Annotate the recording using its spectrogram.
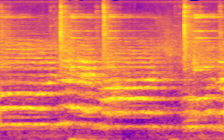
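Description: A choir of young women singing together, holding long notes that change pitch about halfway through.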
